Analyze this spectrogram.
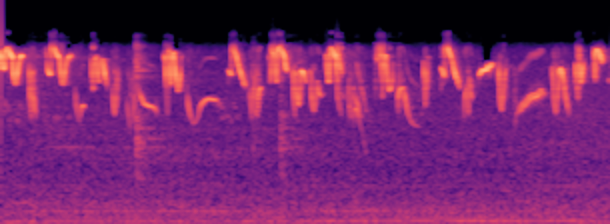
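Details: Grey finch, a breeding bird singing close up, shaking its head: rapid run of high, sweet chirps and slurred whistled notes, tightly packed and continuous throughout, some notes rising or falling in pitch.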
